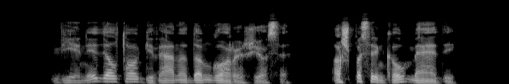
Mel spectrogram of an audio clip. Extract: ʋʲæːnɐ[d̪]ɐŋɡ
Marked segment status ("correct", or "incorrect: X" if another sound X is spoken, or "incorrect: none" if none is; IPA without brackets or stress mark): correct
